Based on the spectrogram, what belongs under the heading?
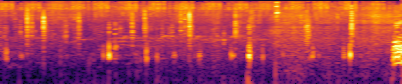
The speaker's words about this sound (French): Ça jappe et ça aboie. C'est le chien qui mordille ses jouets en bois.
